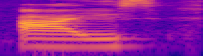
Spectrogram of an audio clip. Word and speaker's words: ice: आई pronounce करते हैं जैसे कि आइस यहां पर देखिए आई का आई हो जाएगा सी का हो जाएगा स ई साइलेंट है क्योंकि वर्ड के अंत में आया है पूरा हो जाएगा आइस आइस का मतलब होता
